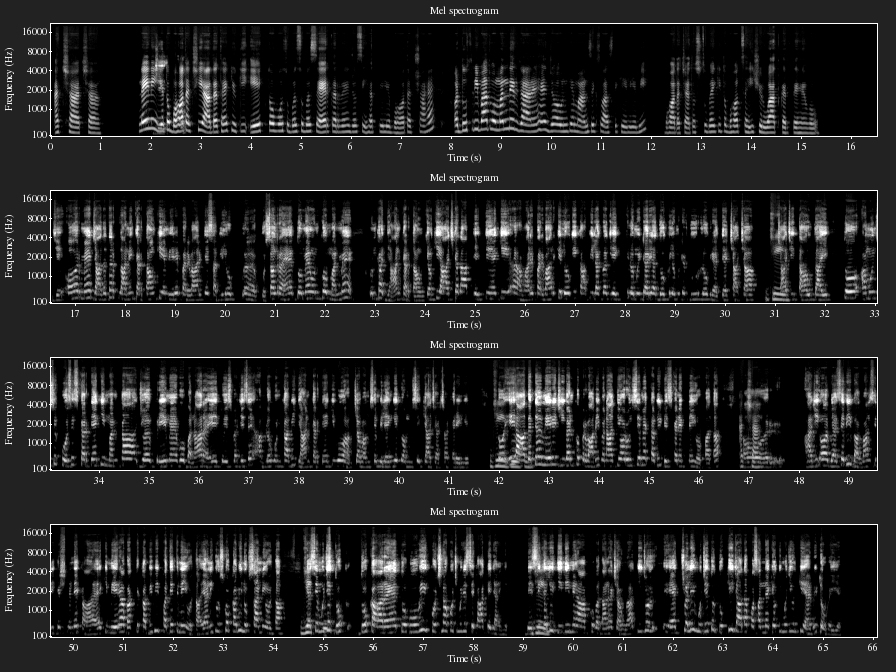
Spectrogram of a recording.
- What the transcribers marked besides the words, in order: in English: "प्लानिंग"; in English: "डिस्कनेक्ट"; in English: "बेसिकली"; in English: "एक्चुअली"; in English: "हैबिट"
- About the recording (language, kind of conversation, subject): Hindi, unstructured, आप अपने दिन की शुरुआत कैसे करते हैं?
